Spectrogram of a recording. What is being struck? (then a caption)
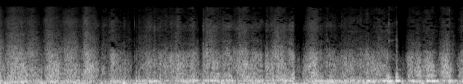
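Foam microphone windscreen. Fingers of both hands scratch and rub the top and sides of a black foam microphone windscreen, making a dense, muffled rumbling scrape. The sound is heavily bass-weighted, with a steady low hum near 156 Hz and almost no high end. Brief dips in the rubbing break up an otherwise continuous roar.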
